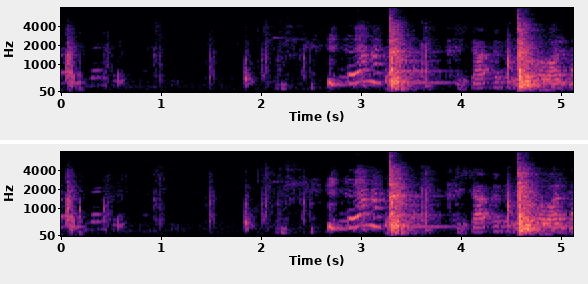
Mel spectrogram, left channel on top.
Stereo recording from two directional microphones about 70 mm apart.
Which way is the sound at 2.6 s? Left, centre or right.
Right.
